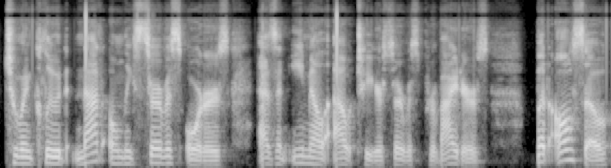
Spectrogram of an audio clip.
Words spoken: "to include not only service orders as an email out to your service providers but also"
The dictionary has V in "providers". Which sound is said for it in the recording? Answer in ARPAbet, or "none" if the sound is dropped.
V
